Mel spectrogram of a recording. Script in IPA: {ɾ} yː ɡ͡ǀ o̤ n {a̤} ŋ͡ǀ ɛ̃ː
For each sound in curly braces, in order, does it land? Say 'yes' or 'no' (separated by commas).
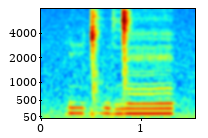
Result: yes, no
